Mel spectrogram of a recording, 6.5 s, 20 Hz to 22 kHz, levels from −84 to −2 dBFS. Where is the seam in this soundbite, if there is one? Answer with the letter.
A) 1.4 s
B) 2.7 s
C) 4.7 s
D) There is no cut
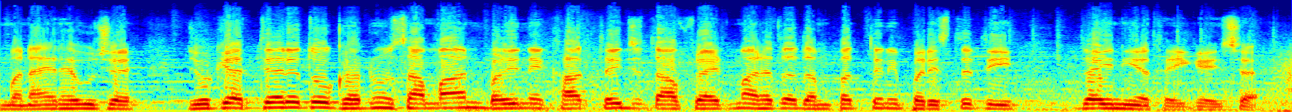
D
